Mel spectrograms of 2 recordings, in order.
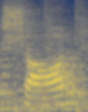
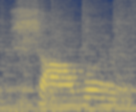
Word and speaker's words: shower: सो इट इज़ not pronunciation, it is pronunciation. Okay, it इज़ नॉट शार, इट इज़ शावर।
